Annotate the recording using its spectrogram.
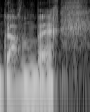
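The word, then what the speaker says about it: Gravenberch: And you've got Ravenberg. How do you say his name? Gravenberg.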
